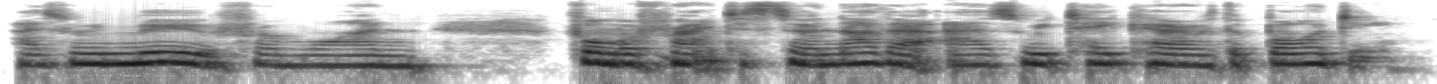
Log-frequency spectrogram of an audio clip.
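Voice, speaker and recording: A woman whose first language is Hebrew, a meditation teacher giving a gentle, unhurried dharma reflection and often checking in with a soft "yeah?". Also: medium pitch, level tone. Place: meditation retreat hall.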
